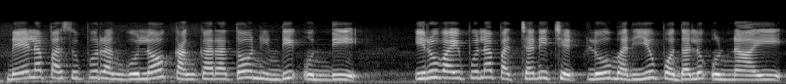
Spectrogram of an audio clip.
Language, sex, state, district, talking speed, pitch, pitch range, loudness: Telugu, female, Telangana, Hyderabad, 90 wpm, 265 Hz, 235-295 Hz, -14 LUFS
